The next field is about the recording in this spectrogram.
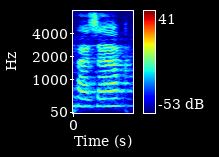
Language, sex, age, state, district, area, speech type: Bodo, female, 45-60, Assam, Chirang, rural, read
